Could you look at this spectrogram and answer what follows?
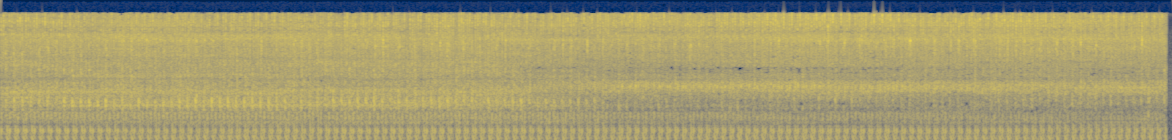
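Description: Tractor engine idling with a fast, even chugging beat, cutting off abruptly at the end.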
